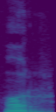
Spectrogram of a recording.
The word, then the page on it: or: Biak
